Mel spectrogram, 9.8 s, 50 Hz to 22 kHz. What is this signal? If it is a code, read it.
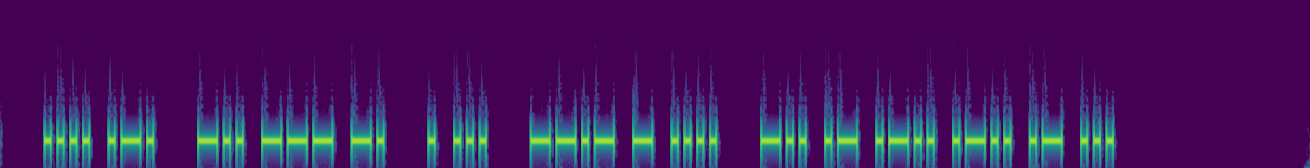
Morse code, heard as a keyed tone, about 25 wpm, 700 Hz. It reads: HR DON ES QTH DALLAS
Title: Speed-Racing Common QSO Phrases Encore - 25wpm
